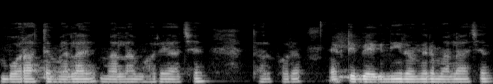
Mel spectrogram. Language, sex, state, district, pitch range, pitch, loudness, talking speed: Bengali, male, West Bengal, Malda, 125-130 Hz, 125 Hz, -19 LUFS, 145 wpm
